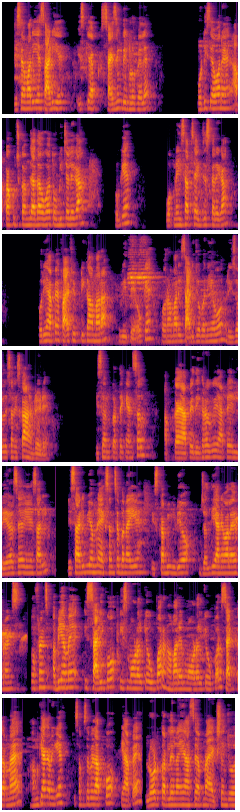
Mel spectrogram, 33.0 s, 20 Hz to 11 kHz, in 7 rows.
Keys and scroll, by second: 2.1-3.0 typing, 25.8 ctrl+Tab, 28.7 ctrl+Tab.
